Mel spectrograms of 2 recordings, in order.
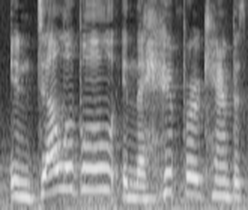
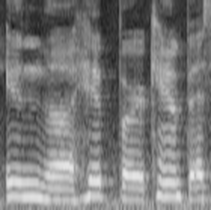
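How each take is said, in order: First: Natural spoken phrase, DEL stressed and "in the" tossed off; everyday rhythm, "in the" unstressed before "hippocampus"; quick unimportant "in the". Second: Slow, plodding "in the hippocampus" with a heavy IN; evenly drawn-out chant, weight on "in"; stodgy. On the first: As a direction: say "indelible in the hippocampus" lightly through "in the". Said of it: "In the is really quick and kind of unimportant". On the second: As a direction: give "in the" a full beat, too important. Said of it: "it made it feel sort of stodgy". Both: Shown as a demonstration.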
